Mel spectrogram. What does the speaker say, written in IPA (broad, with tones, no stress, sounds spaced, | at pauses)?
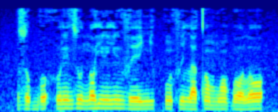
z o˨ b o˨˦ h u˧ ɾ ĩ˧ z u˦˨ n ɔ˦ j ĩ˦ j ĩ˦ v eː˧ ɲ i˧ kʷ ɛ̃˦ f i˧ l a˨˦ t ɔ̃˦ b ɔ̃˧ ɓ ɔ˨ l ɔ˦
